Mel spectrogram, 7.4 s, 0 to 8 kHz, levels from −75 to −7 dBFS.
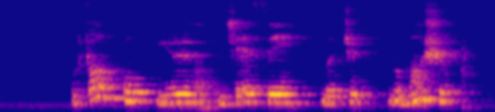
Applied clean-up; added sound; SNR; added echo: none; none; none; reverberation time 0.9 s.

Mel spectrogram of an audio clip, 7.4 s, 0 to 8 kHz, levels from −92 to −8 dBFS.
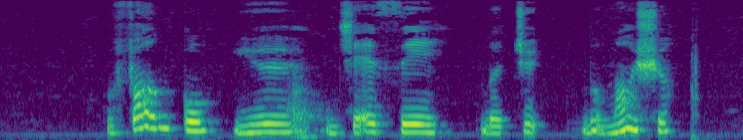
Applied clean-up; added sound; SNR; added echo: none; none; none; none.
